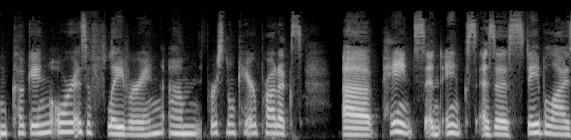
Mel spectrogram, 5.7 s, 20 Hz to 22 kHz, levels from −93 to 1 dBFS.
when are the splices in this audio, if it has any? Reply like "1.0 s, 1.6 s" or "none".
2.0 s, 3.3 s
